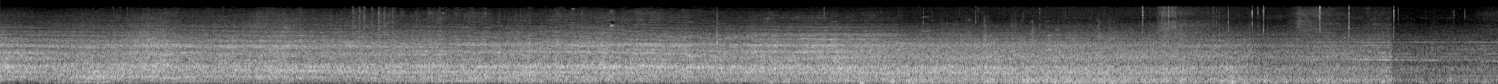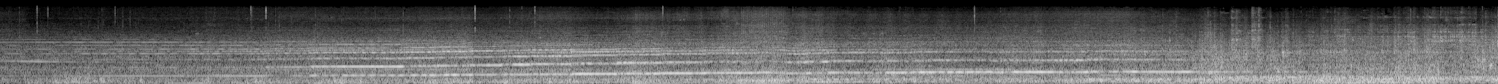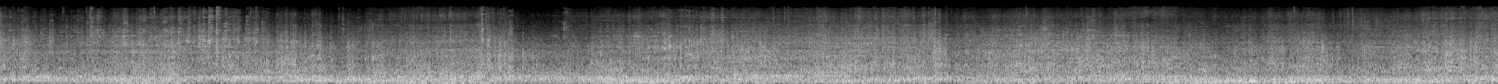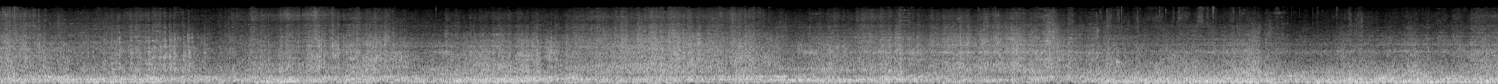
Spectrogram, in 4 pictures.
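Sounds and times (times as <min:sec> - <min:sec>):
wagons rumbling past: 0:18.0 - 0:59.9
wheels clicking over rail joints: 0:26.2 - 0:59.9.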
